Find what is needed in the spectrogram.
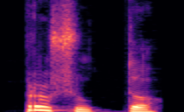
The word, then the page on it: prosciutto: Italian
